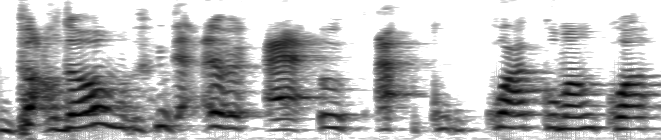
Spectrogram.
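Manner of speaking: loud incredulous what; stunned disbelief. Real, not acted. Narrator reacting to being called the solution: shocked, sputtering. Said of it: "j'ai pas compris là".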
